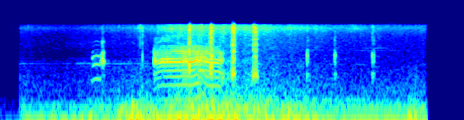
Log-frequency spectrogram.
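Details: Grey heron at a nest with a pair raising young in reedbeds: a brief burst of nasal, harsh squawking, then scattered dry knocking ticks over a steady low rumble.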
